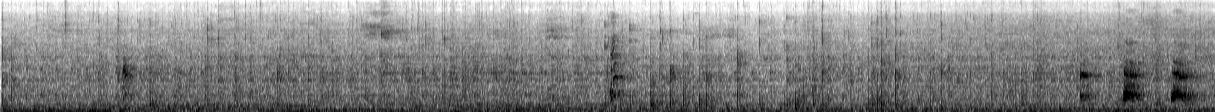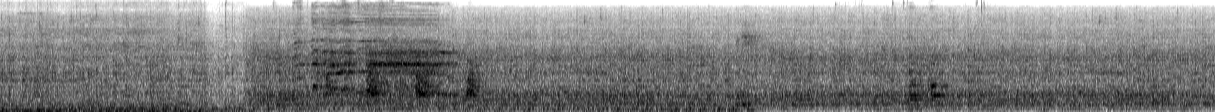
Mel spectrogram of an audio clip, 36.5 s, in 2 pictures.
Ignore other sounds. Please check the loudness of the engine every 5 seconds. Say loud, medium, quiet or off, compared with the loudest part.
loud, loud, loud, loud, loud, loud, off, off.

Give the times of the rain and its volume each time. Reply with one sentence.
The rain can be heard from 0.0 to 36.4 s, at a steady volume.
